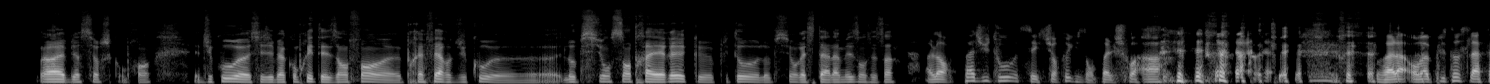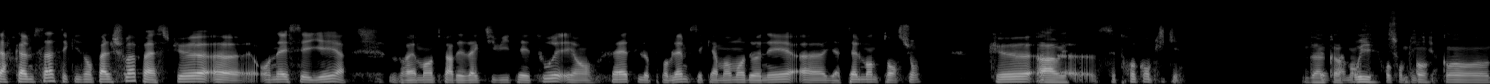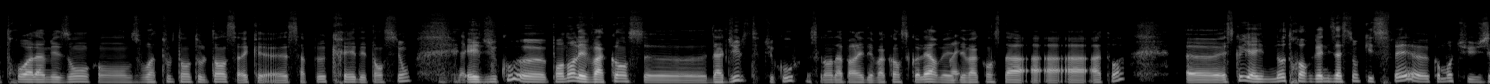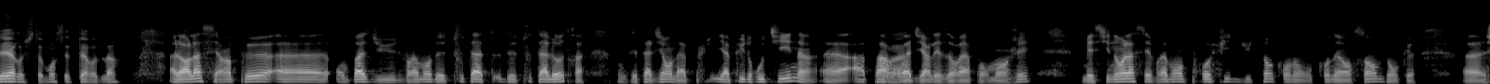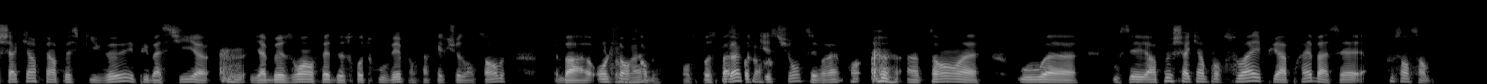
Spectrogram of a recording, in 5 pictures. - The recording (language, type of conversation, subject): French, podcast, Comment gères-tu l’équilibre entre le travail et la vie personnelle ?
- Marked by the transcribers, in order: chuckle; laugh; laughing while speaking: "OK"; chuckle; throat clearing; cough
